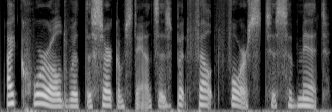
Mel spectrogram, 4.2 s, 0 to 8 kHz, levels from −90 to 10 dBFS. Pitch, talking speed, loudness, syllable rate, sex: 180 Hz, 145 wpm, -19 LUFS, 4.3 syllables/s, female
